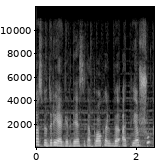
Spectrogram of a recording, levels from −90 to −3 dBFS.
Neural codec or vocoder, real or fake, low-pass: none; real; 10.8 kHz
